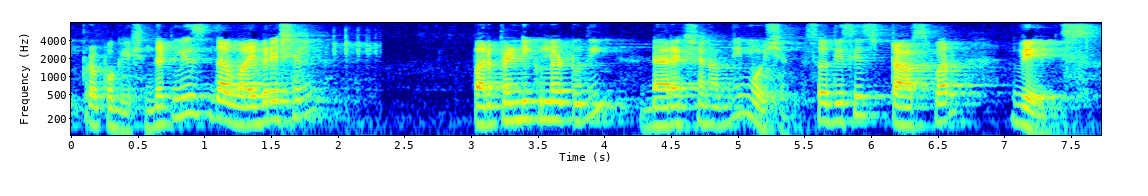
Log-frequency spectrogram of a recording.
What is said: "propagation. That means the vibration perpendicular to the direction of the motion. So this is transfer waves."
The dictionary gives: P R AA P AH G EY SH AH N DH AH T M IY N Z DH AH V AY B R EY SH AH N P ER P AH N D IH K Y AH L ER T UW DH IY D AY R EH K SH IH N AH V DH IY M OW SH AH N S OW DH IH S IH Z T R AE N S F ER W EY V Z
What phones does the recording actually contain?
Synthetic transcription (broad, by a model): P R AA P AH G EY SH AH N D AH T M IY N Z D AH V AY B R EY SH AH N P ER P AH N D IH K Y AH L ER T UW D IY D AY R EH K SH IH N AH V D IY M OW SH AH N S OW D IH S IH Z T R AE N S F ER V EY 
